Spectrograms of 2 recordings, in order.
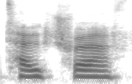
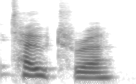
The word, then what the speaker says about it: Totara: Well, one thing I've learned from this news section, is it's pronounced Totara and not Totara.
